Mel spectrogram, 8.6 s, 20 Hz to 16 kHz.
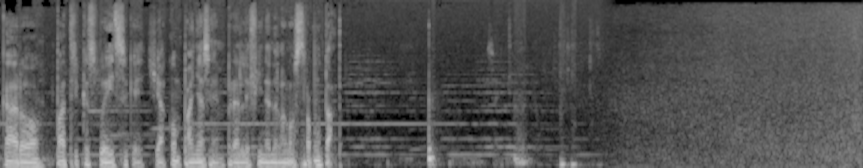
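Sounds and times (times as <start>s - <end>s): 
speech: 0.0s - 3.6s
ocean waves breaking in a roar of surf: 3.5s - 8.6s
dull thumps: 4.2s - 6.0s.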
